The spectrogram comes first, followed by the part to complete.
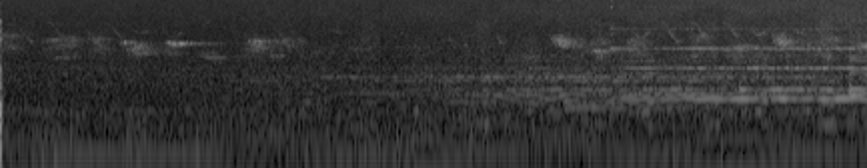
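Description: Faint, scattered bird chirps. Background music with steady held notes fades in gradually from about halfway through.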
